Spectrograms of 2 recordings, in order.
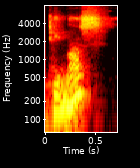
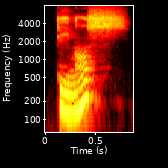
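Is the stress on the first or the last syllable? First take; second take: last; first. First: The stress is on the last syllable. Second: The stress is on the first syllable. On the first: It means of someone or of something. "kata ganti tak tentu mempunyai aksen pada suku kata terakhir" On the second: It asks whose or of what. "Kata ganti penanya mempunyai aksen pada suku kata pertama"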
